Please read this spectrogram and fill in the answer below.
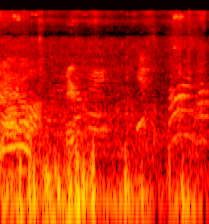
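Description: Voices talking faintly in the background over irregular low thumps.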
